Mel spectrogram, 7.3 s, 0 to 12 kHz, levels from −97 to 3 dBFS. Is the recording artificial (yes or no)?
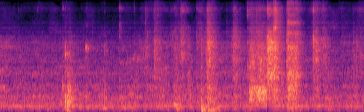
yes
